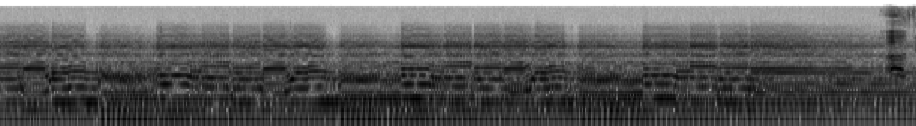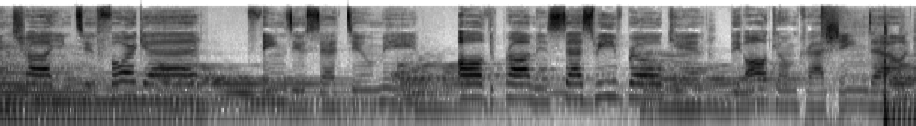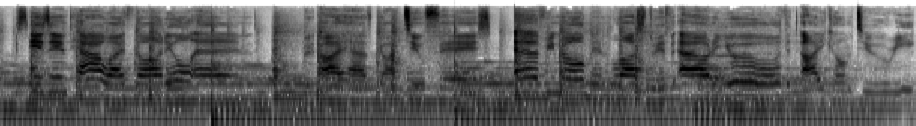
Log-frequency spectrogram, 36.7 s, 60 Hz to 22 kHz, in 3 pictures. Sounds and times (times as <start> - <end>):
Background music: 0.0 - 36.6.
